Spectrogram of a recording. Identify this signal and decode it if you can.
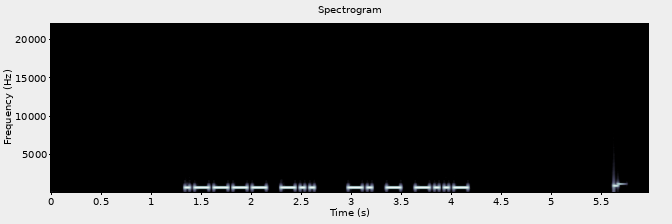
Morse code, heard as a keyed tone, about 25 wpm, 700 Hz. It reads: 1D NTX
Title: Field Day Exchanges - 25wpm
